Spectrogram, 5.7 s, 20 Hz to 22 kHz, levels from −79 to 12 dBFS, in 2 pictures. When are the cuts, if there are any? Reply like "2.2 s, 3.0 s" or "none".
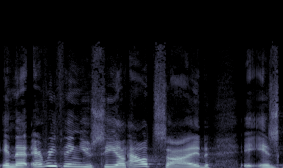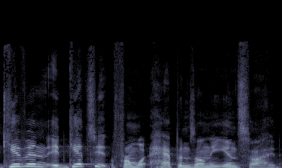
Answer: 1.3 s, 3.9 s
